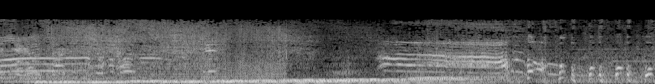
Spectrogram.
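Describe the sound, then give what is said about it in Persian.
A loud time machine launching effect: a deep engine-like roar climbs steadily in pitch beneath whooshing static and warbling electronic tones, then breaks into choppy, fluttering bursts at the end. “بریم ماشین زمان جان که خیلی شده بزن.”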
